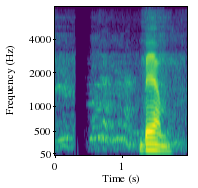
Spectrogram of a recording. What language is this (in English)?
Bangla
